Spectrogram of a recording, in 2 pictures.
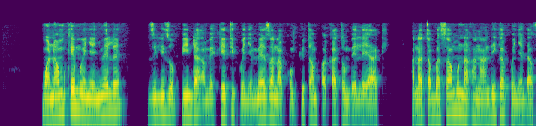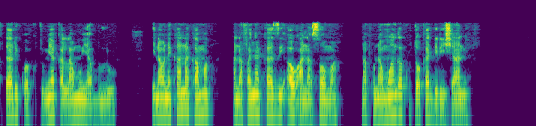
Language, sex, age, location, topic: Swahili, male, 25-35, Nairobi, education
